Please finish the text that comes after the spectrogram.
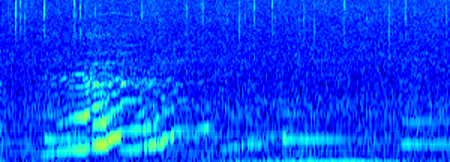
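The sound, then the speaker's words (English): Rising, sweeping whale calls glide upward in a series of tonal swoops, followed by long sustained moans over a steady wash of underwater noise, with no voices present. “Together they sang of happiness and hope, magic and wonder, always and everywhere.”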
